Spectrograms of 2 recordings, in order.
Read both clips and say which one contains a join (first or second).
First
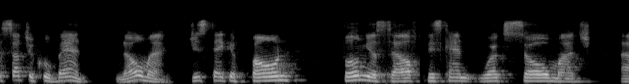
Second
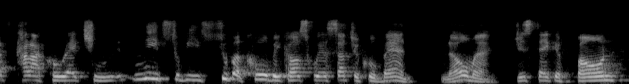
first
